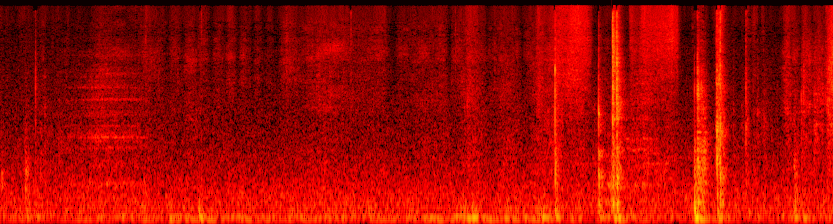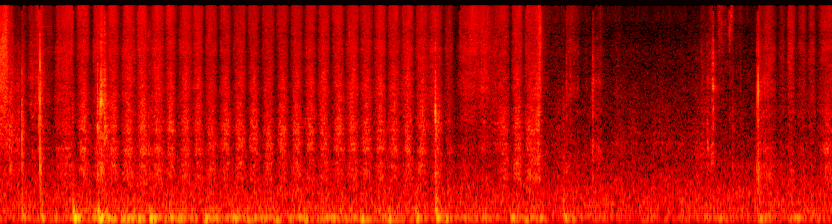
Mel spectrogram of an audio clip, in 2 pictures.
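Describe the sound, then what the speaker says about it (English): A paper cover material for a steampunk journal is burnished down by hand, giving a soft, continuous close rubbing and scraping with scattered sharper strokes throughout. "I will burnish this down"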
